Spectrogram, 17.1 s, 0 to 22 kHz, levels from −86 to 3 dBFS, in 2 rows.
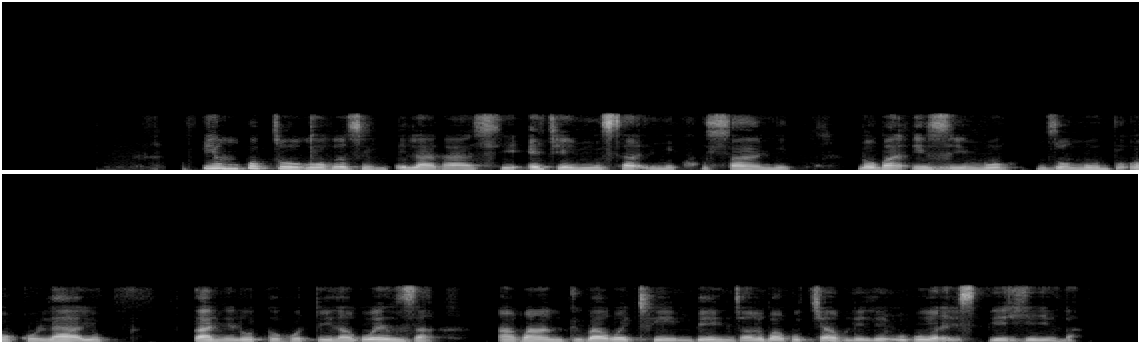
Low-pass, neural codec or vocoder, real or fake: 7.2 kHz; codec, 16 kHz, 1 kbps, FunCodec, trained on Chinese and English, 50 frames a second; fake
